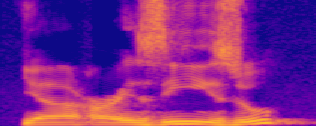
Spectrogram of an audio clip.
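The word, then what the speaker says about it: يا عزيز: Ya Azizu, Ya Azizu, Ya Azizu. Remember, there's an Ain. Ain, the makhraj of it is from the center of the throat. So our pronunciations have to be correct.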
